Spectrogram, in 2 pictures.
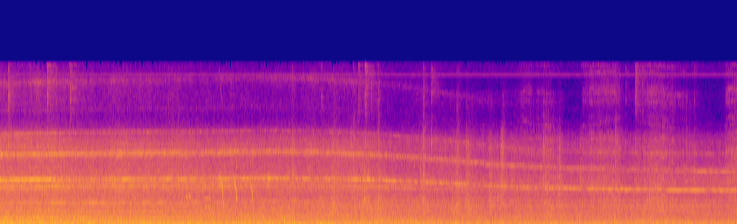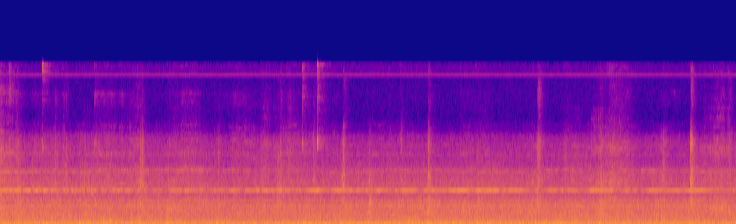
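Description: A coal train rolls past behind a TT-class diesel locomotive, then a long line of coal hopper wagons: a steady rumble of wheels on rail with a high, steady squeal over it. The squeal dips in pitch about eight to twelve seconds in, and the whole sound fades slowly.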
